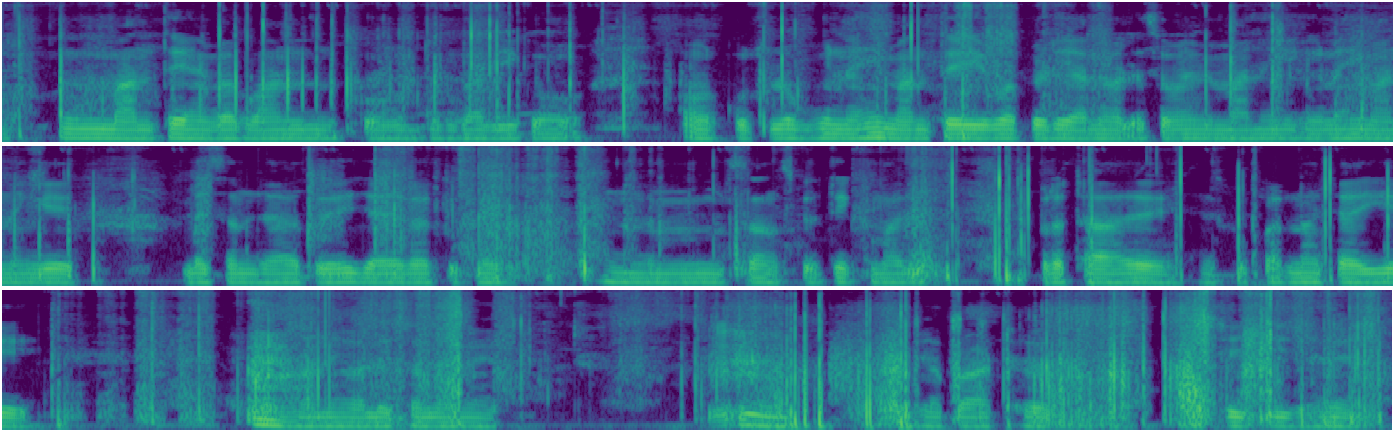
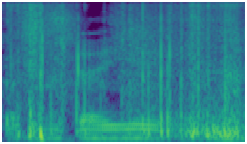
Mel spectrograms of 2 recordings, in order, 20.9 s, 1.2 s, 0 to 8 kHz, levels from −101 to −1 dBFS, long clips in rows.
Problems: constant background noise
